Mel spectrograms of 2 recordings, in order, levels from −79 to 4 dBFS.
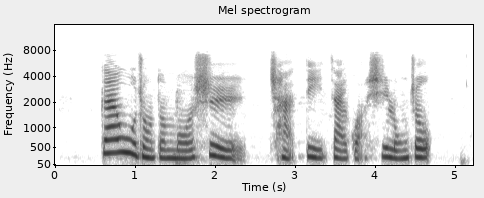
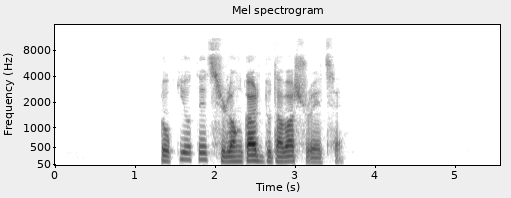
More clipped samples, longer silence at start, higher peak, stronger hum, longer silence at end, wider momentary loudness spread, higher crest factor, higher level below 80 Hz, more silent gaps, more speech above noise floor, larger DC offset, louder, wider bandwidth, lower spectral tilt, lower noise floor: neither; second, 0.6 s vs 1.35 s; about the same, -4 dBFS vs -2 dBFS; neither; second, 0.55 s vs 2 s; second, 10 LU vs 15 LU; second, 16 dB vs 24 dB; first, -62 dBFS vs -74 dBFS; neither; second, 52 dB vs 62 dB; neither; about the same, -20 LUFS vs -21 LUFS; second, 7.6 kHz vs 11 kHz; about the same, -5.5 dB/octave vs -5.5 dB/octave; second, -71 dBFS vs -82 dBFS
